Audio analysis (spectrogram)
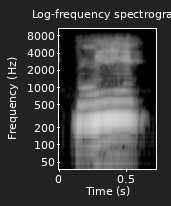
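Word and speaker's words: knee: Em inglês, o K seguido de N não é pronunciado. Ni é joelho e se escreve K-N-E-E.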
